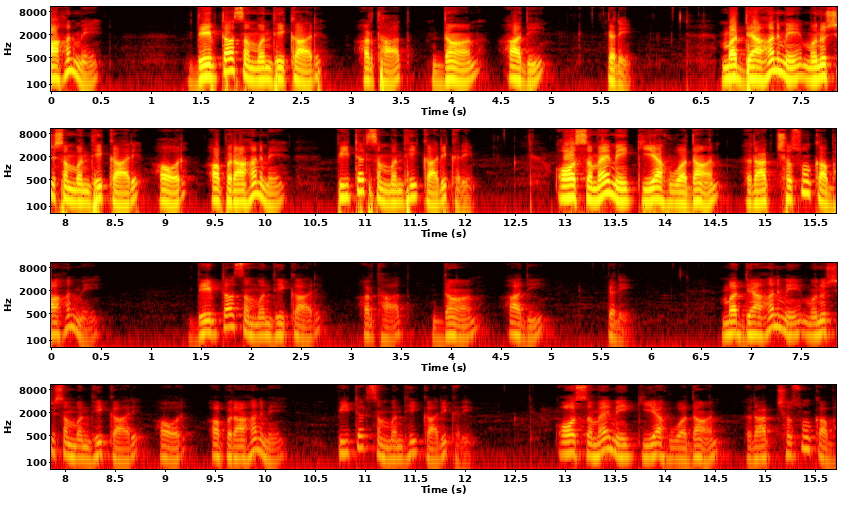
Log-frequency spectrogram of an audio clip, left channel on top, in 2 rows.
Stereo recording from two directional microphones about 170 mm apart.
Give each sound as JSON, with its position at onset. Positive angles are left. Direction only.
{"t": 0.0, "sound": "speech", "side_deg": 50}
{"t": 6.3, "sound": "a sound", "side_deg": 50}
{"t": 6.7, "sound": "speech", "side_deg": 50}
